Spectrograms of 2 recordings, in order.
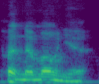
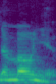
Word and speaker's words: pneumonia: Okay, the P is silent, just like it is in pneumonia. We don't say pneumonia, okay? It's just pneumonia, so it's just pterygoid.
